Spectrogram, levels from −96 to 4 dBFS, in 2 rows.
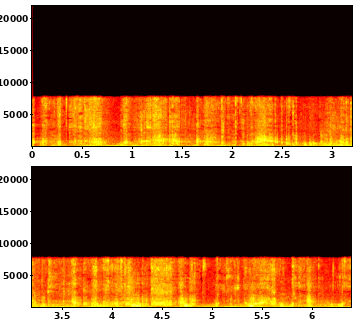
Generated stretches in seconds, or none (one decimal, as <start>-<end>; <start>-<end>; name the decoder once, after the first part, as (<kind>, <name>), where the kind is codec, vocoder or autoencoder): none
